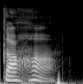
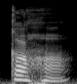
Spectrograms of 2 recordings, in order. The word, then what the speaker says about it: kahan: In the next one, we're going to include another interrogative word, which is kahan. Kahan. There is a nasal sound in the end.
